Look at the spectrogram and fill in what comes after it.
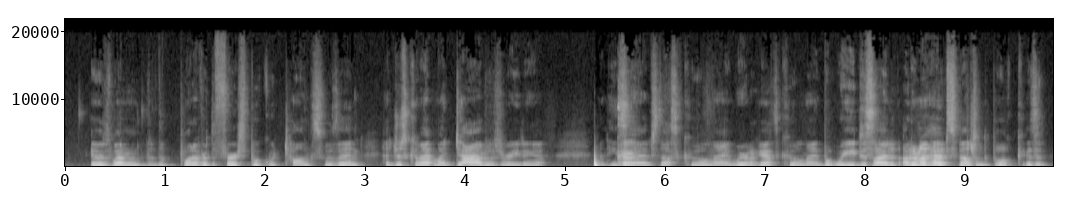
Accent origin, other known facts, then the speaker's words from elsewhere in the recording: Waterford, Munster, Ireland; I'm from Waterford. It's in Waterford. Yeah, no, we're in the city though, so it's not that rural or anything.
